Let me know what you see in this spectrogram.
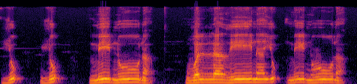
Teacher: हमजा साकिन आ रहा है इसको झटका देकर पढ़ेंगे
